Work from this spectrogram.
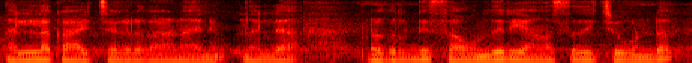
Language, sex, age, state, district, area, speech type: Malayalam, female, 45-60, Kerala, Alappuzha, rural, spontaneous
